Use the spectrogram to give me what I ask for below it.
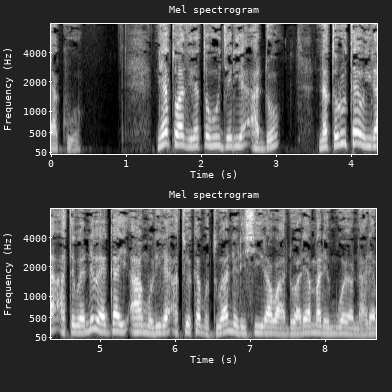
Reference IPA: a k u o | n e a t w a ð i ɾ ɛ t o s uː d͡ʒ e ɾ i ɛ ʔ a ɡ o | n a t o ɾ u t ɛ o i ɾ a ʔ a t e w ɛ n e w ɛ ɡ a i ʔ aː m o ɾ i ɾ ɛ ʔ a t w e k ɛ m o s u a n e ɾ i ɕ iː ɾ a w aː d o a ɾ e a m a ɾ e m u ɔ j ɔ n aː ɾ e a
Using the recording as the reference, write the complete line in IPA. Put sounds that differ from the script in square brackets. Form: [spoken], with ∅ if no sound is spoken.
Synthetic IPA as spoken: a k u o | n e a t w a ð i ɾ ɛ t o [h] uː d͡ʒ e ɾ i ɛ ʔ a [d] o | n a t o ɾ u t ɛ o i ɾ a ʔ a t e w ɛ n e w ɛ ɡ a i ʔ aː m o ɾ i ɾ ɛ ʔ a t w e k ɛ m o [t] u a n e ɾ i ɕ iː ɾ a w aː d o a ɾ e a m a ɾ e m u ɔ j ɔ n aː ɾ e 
